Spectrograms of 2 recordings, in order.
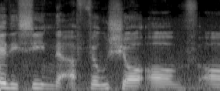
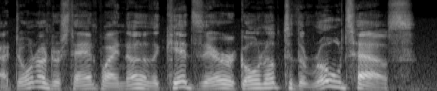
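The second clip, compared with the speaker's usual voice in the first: put-on, authentic-sounding American accent. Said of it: "my authentic American".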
